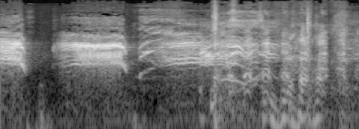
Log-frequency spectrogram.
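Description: Women let out high-pitched, excited screams: two long shrieks close together, then a jumble of squeals and giggly laughter, fairly loud.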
